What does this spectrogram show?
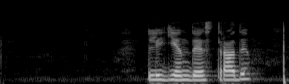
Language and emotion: Russian, neutral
